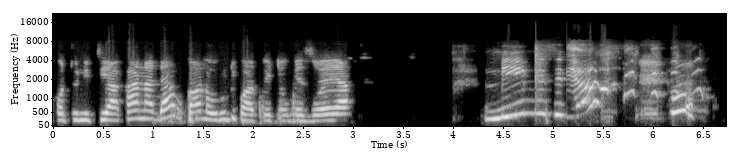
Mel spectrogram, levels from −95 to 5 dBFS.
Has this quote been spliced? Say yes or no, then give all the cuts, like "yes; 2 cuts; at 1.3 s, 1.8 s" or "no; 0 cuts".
yes; 1 cut; at 5.1 s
